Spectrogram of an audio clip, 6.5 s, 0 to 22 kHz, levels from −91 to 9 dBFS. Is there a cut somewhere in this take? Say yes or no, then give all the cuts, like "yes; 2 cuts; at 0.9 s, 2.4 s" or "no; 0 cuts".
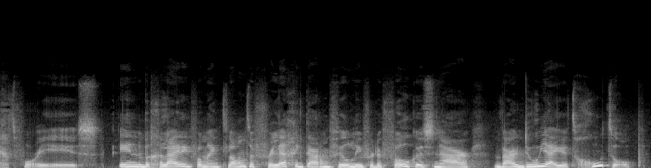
no; 0 cuts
